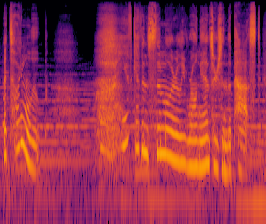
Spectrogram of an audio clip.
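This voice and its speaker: A woman voicing a childlike young goddess in a video game, composed, cryptic and gently instructive. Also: high voice, sing-song, slow, over music, full character voice. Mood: calm, cryptic. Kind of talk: video game character dialogue.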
